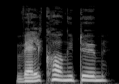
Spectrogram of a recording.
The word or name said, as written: valgkongedømme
